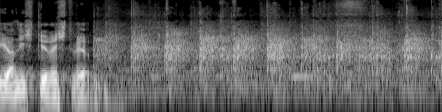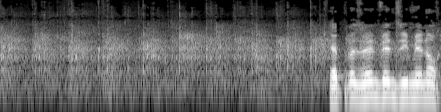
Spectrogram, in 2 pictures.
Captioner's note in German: Beifall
